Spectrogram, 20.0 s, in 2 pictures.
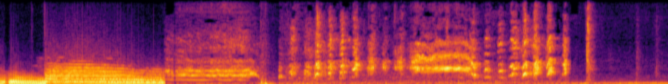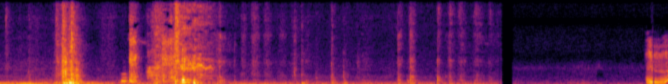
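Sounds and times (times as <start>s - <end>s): low hum: 0.0s - 2.7s
long high-pitched scream: 2.4s - 3.9s
people shouting and laughing: 2.5s - 8.6s.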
